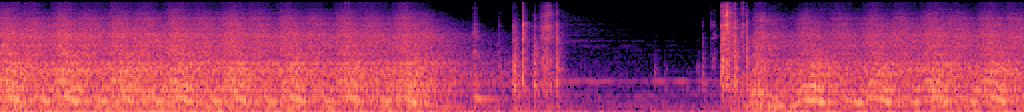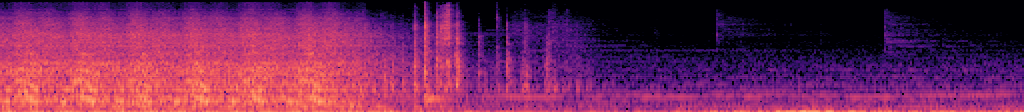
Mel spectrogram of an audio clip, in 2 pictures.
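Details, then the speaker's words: Turbo Miata cranks but won't start right after a wideband gauge was plugged in; unplugging the wideband didn't help. The starter churns steadily, stops and cranks again without catching, cause unknown. "the wideband in and now the car doesn't start what okay so um I unplugged the wideband see if it starts what the happened to this thing"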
